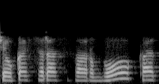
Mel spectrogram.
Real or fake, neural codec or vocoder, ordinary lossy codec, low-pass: real; none; AAC, 64 kbps; 9.9 kHz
